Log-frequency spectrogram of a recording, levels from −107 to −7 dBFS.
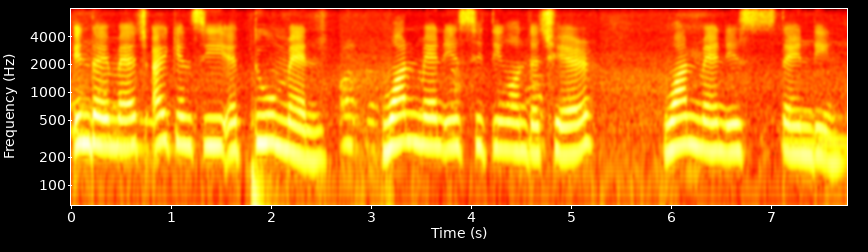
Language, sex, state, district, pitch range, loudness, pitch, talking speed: English, female, Arunachal Pradesh, Lower Dibang Valley, 230-270 Hz, -18 LUFS, 255 Hz, 155 wpm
